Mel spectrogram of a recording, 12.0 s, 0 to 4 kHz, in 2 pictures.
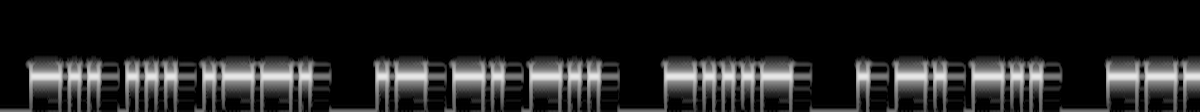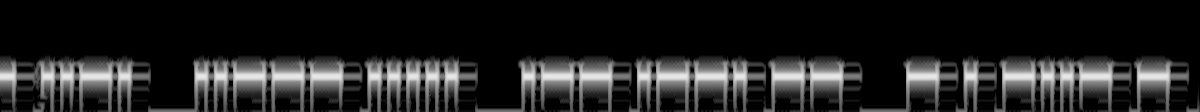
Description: Morse code, heard as a keyed tone, about 25 wpm, 750 Hz. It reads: DSP AND <BT> END OF 25 WPM TEXT
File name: Archive / 25 WPM / 25WPM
